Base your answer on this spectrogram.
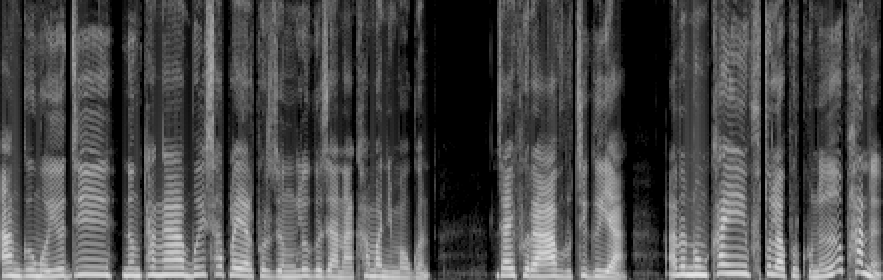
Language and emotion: Bodo, disgusted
